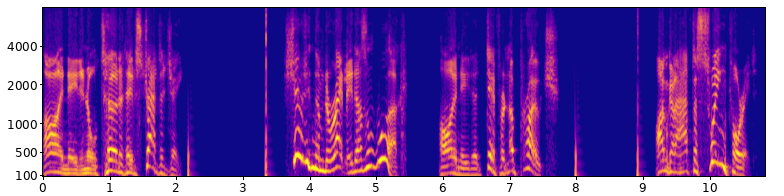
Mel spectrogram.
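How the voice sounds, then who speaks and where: Manic weasel adventurer, wildly animated. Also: male voice, a little high, a little slow, vocal fry, pauses often, slight background noise, full character voice. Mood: playful, scheming. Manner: theatrical, eccentric, exclamatory. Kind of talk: video game character voice clips.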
